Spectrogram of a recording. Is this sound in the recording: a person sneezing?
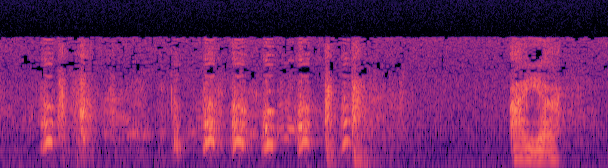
no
